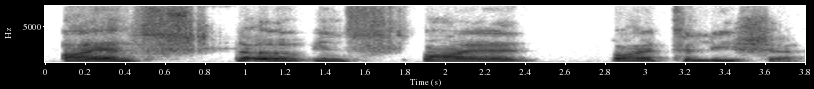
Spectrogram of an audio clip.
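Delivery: ordinary talk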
